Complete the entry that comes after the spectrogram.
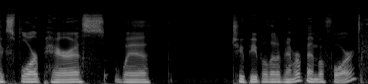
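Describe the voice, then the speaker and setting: Recorded very cleanly against a silent background with a dry, close sound and no echo, a man speaks in a dark, mellow tone with monotone, flat intonation. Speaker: podcast co-host. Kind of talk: casual chat.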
